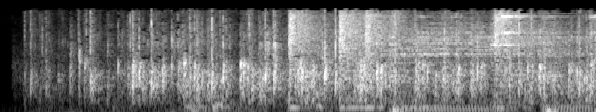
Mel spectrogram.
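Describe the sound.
Applause from an audience that swells quickly, then holds dense and loud for about three seconds.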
